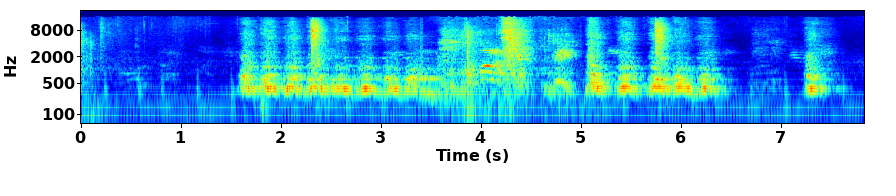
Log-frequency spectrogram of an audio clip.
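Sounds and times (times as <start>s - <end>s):
large dog barking: 1.6s - 3.8s, 5.0s - 6.6s, 7.2s - 7.7s.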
